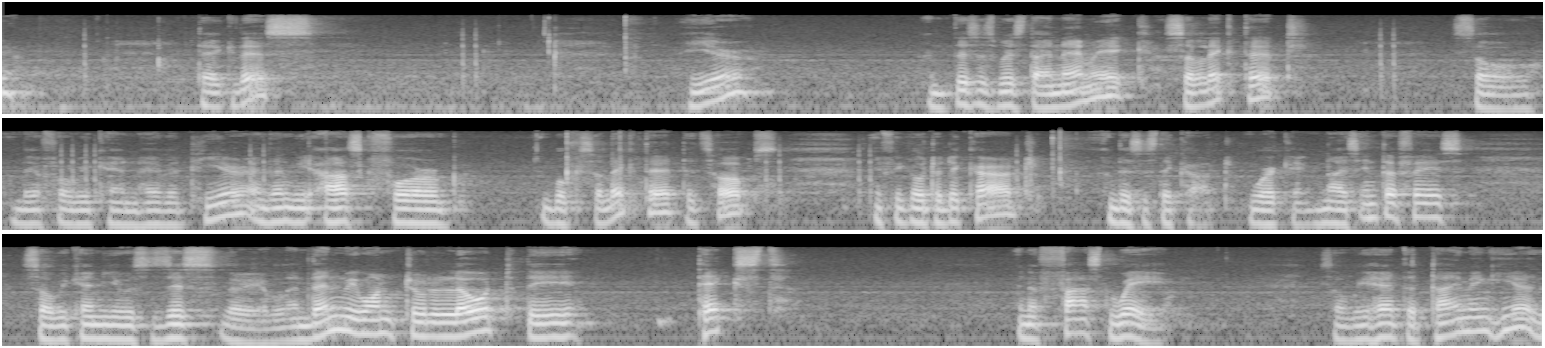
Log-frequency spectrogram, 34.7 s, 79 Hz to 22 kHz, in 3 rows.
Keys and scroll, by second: 1.2 super+c, 3.6 super+v, 4.8 shift+Return, 14.0 $, 15.0 b, 15.9 Return, 19.5 shift+Return.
